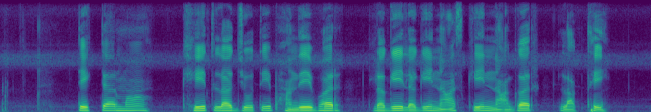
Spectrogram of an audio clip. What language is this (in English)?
Chhattisgarhi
